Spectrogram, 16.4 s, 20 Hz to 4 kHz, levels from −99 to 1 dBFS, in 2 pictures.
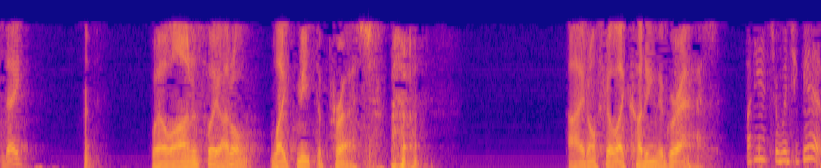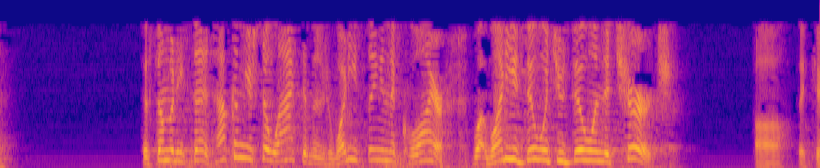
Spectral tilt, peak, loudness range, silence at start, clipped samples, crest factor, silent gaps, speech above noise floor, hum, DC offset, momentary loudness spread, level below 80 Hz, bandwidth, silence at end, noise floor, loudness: -10.5 dB/octave; -6 dBFS; 6 LU; 0 s; under 0.1%; 18 dB; none; 44 dB; 60 Hz at -50 dBFS; under 0.1%; 14 LU; -40 dBFS; 3.6 kHz; 0 s; -67 dBFS; -24 LUFS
